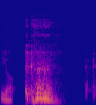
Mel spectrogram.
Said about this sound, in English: Hit the cough button, for God's sake.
